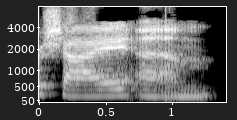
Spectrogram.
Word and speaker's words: Txai: No, it said River Txai.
